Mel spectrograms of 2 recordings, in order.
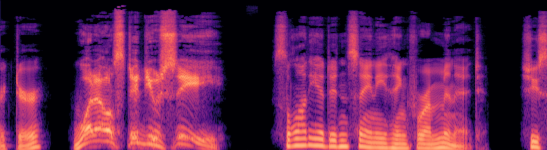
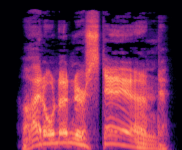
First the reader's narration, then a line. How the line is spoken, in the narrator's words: Richter grunted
